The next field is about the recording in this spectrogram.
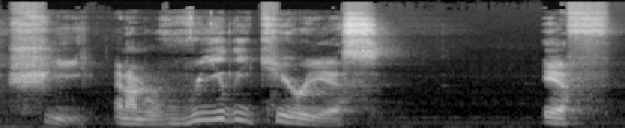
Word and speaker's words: Sidhe: So the word is spelled S-I-D-H-E. – Yeah. – And as far as I know, that word is pronounced she. – She? – She. – Wow. – But I have heard people pronounce it Sith. – What? I would guess side.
